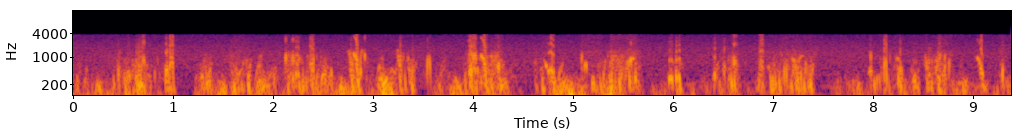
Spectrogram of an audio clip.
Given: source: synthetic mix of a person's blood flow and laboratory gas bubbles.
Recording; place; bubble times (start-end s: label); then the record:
Doppler ultrasound of blood flow; precordium
0.39-1.04 s: bubbles
1.26-1.42 s: bubbles
1.56-1.79 s: bubbles
2.10-2.56 s: bubbles
2.74-2.96 s: bubbles
3.22-3.45 s: bubbles
3.52-3.62 s: bubbles
3.90-4.32 s: bubbles
4.60-4.90 s: bubbles
5.06-5.69 s: bubbles
5.92-6.11 s: bubbles
6.39-6.68 s: bubbles
6.84-7.44 s: bubbles
7.93-8.33 s: bubbles
8.37-8.48 s: bubbles
8.51-8.80 s: bubbles
9.03-9.16 s: bubbles
9.26-9.34 s: bubbles
From the record:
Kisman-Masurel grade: 342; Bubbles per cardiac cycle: rolling drumbeat, 9 or more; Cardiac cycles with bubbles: 100%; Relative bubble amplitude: moderate (0.250 to 0.450); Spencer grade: 3 (all of the cardiac periods contain showers or single bubble signals, but not dominating or overriding the cardiac motion signals); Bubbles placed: only in the low amplitude regions of the cardiac cycle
